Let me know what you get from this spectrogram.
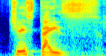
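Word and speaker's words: chastise: आपके सामने ये रहा चेस्ट टाइस प्रोनाउंस आप इस प्रकार करिएगा ठीक है चेस्ट ऐसे प्रोनाउंस आप करेंगे 1 मिनट रुकिएगा जरा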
